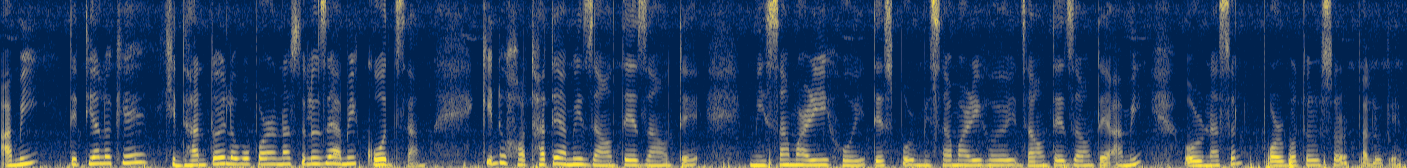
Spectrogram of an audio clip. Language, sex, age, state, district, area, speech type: Assamese, female, 30-45, Assam, Sonitpur, rural, spontaneous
